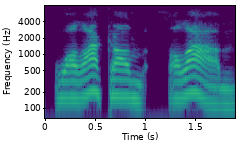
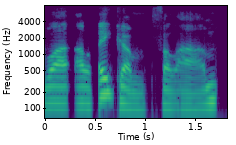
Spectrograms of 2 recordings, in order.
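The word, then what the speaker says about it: وعليكم السلام: He's gonna say salam alaikum, and then you're gonna say walaikum salam. No, it's salam alaikum and wa alaikum salam.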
